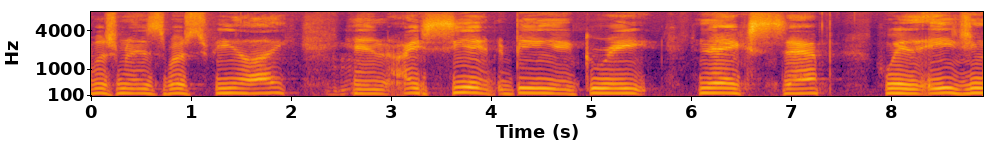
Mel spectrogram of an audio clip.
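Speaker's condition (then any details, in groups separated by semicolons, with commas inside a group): Traumatic brain injury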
